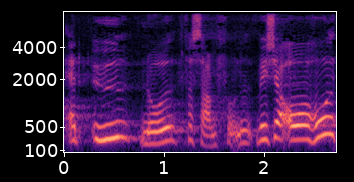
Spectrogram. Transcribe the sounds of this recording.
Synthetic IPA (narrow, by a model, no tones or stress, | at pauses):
ʔæd̥yːðˠənɔ̽ːð̞̩ˠfʁɑ̈sɑ̈mfɔ̽n̰ð̞̩ˠʋe̝sjɑ̈ɪʔɒʊɐɦo̝ːð̩ˠ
